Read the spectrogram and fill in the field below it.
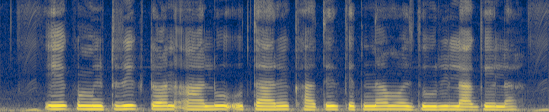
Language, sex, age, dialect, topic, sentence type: Bhojpuri, female, 25-30, Southern / Standard, agriculture, question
